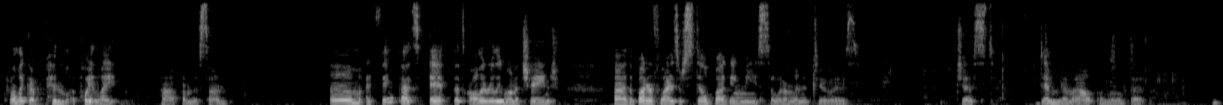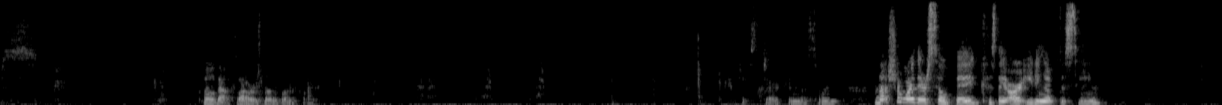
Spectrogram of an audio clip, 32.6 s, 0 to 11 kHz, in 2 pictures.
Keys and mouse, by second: 12.4 right click.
